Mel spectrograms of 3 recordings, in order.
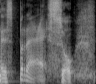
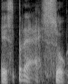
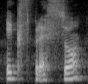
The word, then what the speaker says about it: espresso: and tight coffee preparation espresso espresso so when you pronounce espresso there is no x in the word so you don't say expresso just espresso it means pressed out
